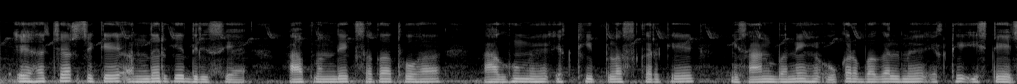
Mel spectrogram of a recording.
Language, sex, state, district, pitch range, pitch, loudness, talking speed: Chhattisgarhi, male, Chhattisgarh, Raigarh, 120-135 Hz, 125 Hz, -26 LUFS, 160 wpm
